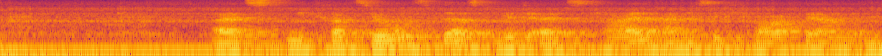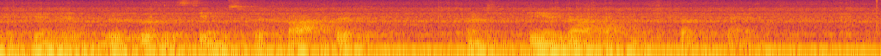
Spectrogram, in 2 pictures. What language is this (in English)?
German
